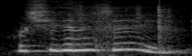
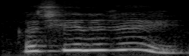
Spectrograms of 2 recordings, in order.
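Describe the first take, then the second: No difference in how they are said.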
